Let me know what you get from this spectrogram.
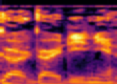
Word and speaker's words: Gardenia: Rick Moranis, Ellen Green, and Vincent Gardenia? Is that how you pronounce it? – Gardenia.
